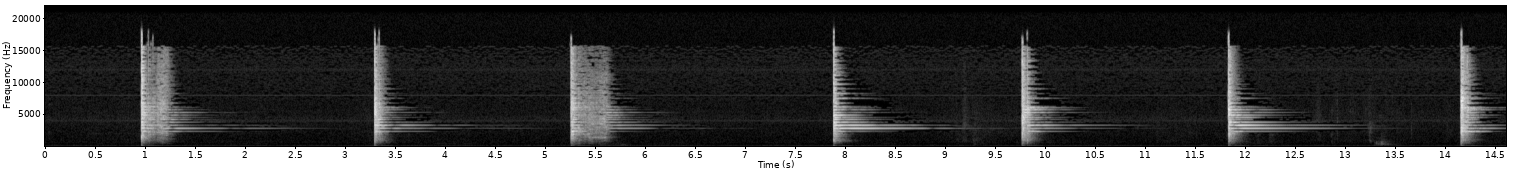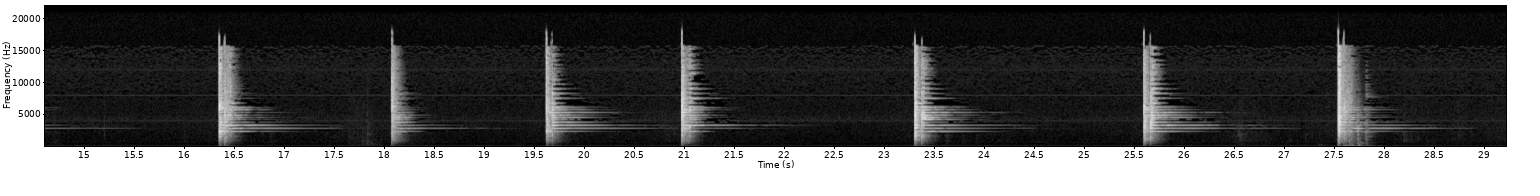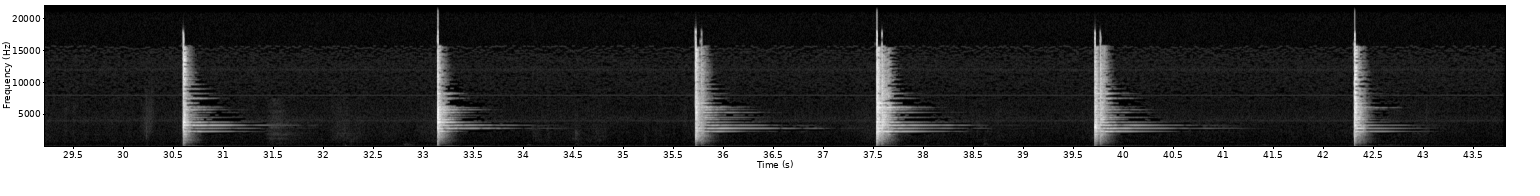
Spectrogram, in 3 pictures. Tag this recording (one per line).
sheathing
sword
raspando
sound
unsheathing
machete
iron
metal
sliding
